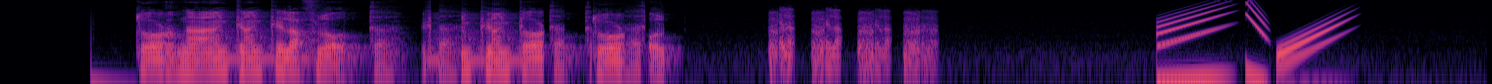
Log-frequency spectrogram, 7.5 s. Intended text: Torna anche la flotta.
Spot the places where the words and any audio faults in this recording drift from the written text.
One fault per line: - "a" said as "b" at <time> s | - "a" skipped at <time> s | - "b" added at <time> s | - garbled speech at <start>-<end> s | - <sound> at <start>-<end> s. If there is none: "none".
- "anche" added at 1.2 s
- garbled speech at 2.1-3.4 s
- laugh at 3.8-4.7 s
- chirp at 5.8-6.8 s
